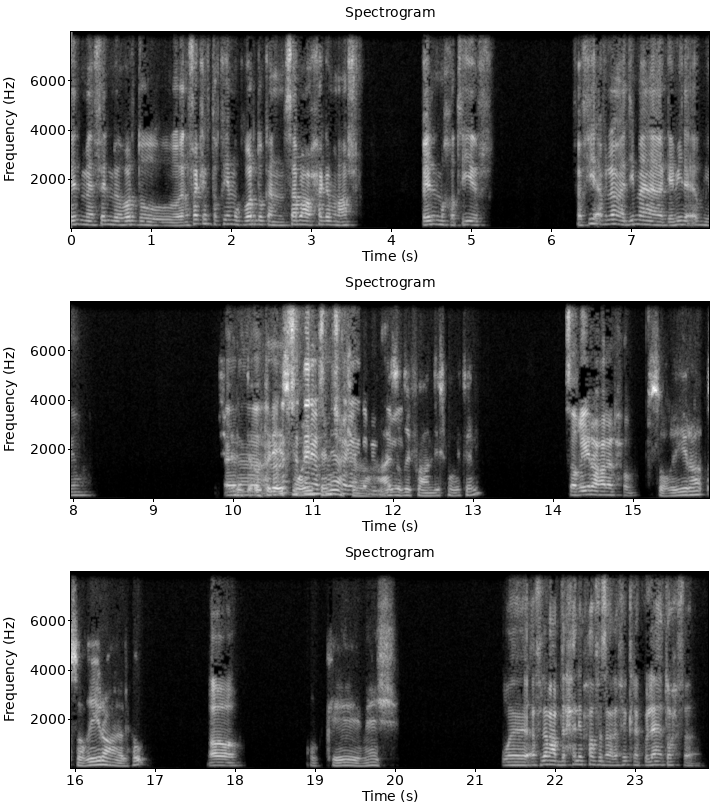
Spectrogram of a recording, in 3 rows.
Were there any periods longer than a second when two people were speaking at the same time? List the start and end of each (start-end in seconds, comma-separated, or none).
10.0-12.2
